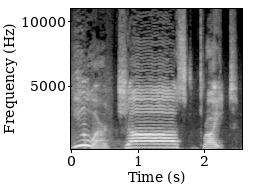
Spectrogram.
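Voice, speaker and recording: A woman voicing an earnest little girl in a children's storybook, expressive and emphatic, drawing out her words. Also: fairly high pitch, drawn-out words, voice pushed up, exaggerated voice. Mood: playful. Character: earnest little girl telling about her beloved puppy. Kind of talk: children's storybook character reading.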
